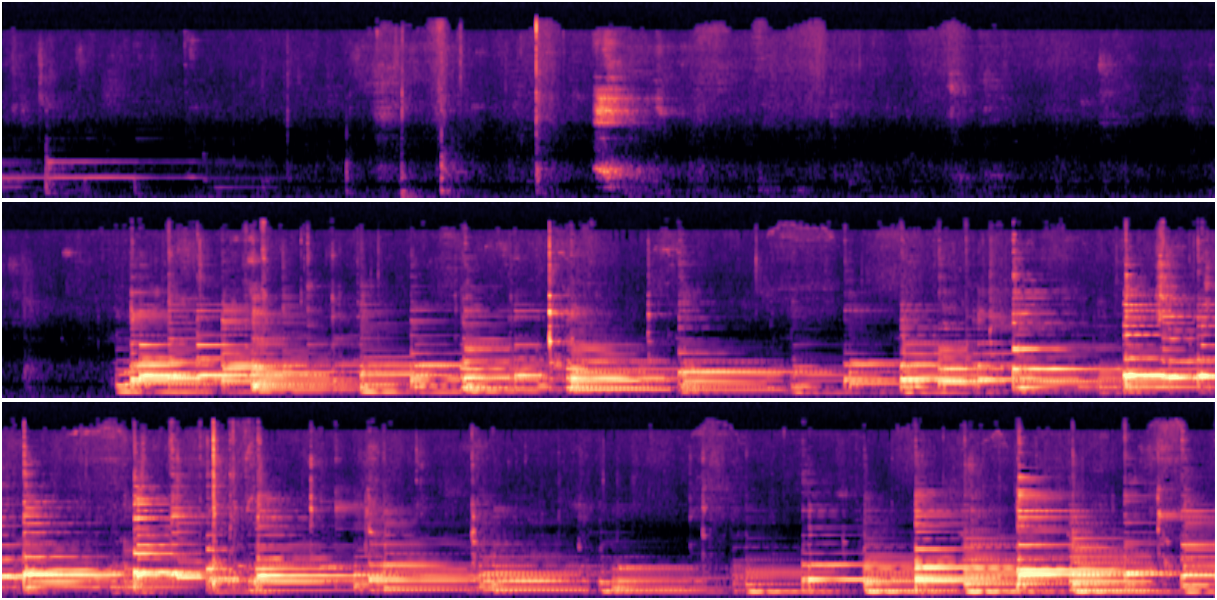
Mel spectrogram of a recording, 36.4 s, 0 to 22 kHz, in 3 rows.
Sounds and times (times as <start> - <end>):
Acoustic guitar: 0.0 - 4.4, 12.3 - 36.3
Strum: 13.2 - 36.3.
